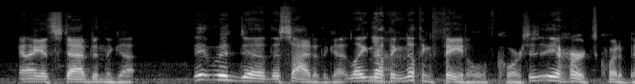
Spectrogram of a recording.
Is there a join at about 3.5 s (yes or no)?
no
